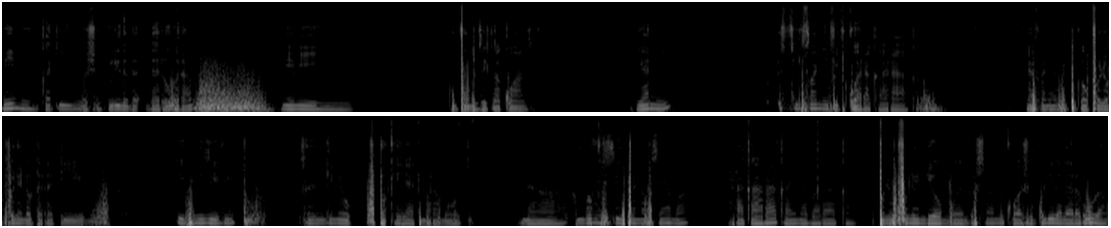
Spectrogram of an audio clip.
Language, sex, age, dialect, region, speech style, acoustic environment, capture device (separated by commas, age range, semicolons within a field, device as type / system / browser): Swahili, male, 18-24, Kenya - Nairobi Sheng-influenced, Kenya, nervous, people talking, mobile / Linux / Chrome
